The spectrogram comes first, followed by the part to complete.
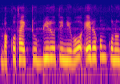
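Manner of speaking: ordinary delivery, nothing marked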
